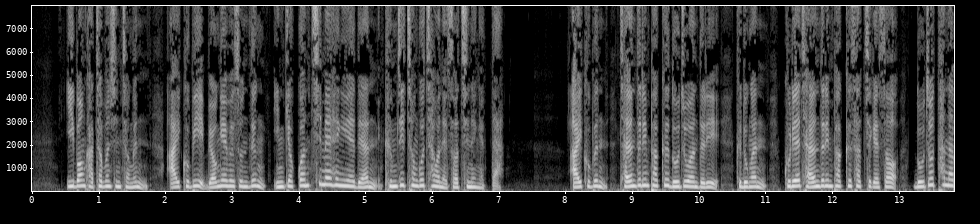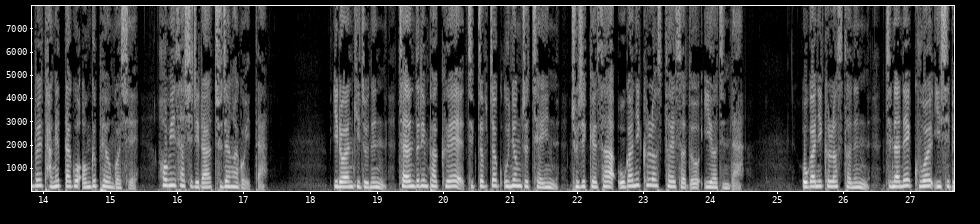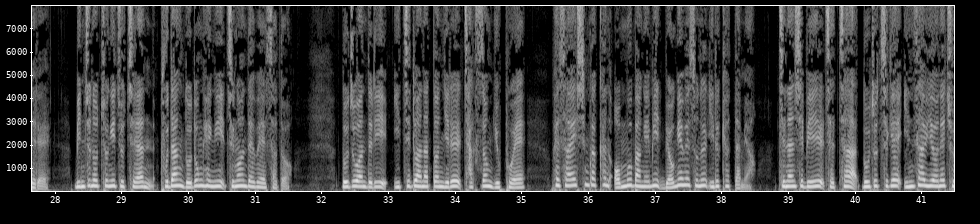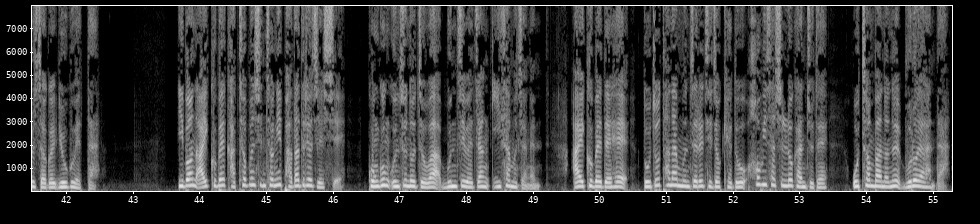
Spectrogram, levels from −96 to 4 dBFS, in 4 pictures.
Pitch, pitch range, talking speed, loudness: 220 Hz, 195-235 Hz, 325 characters per minute, -16 LUFS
